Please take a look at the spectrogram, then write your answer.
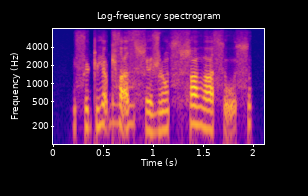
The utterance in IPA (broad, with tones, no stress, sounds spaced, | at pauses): s ɨ˨ ʈ j ḭ˦ ɖ zˤ a̰˦ z ɬ ɘ˨ z ɭ ɔ̃˧ s ɬ ɘ˧ ðˤ a˨ s o̰˧ s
